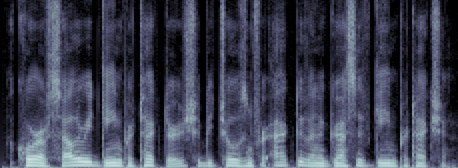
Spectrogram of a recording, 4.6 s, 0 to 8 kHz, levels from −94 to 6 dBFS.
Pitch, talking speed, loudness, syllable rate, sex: 125 Hz, 195 wpm, -17 LUFS, 6.2 syllables/s, male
